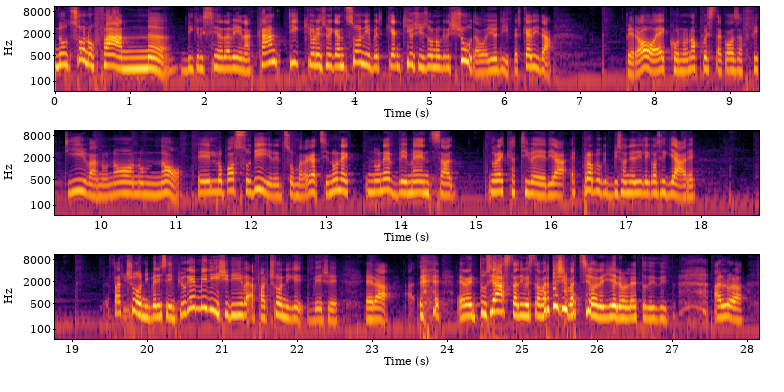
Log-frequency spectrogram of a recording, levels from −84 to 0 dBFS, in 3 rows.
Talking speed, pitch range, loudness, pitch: 160 wpm, 190-245 Hz, -14 LUFS, 220 Hz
